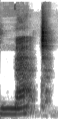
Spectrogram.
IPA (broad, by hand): m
